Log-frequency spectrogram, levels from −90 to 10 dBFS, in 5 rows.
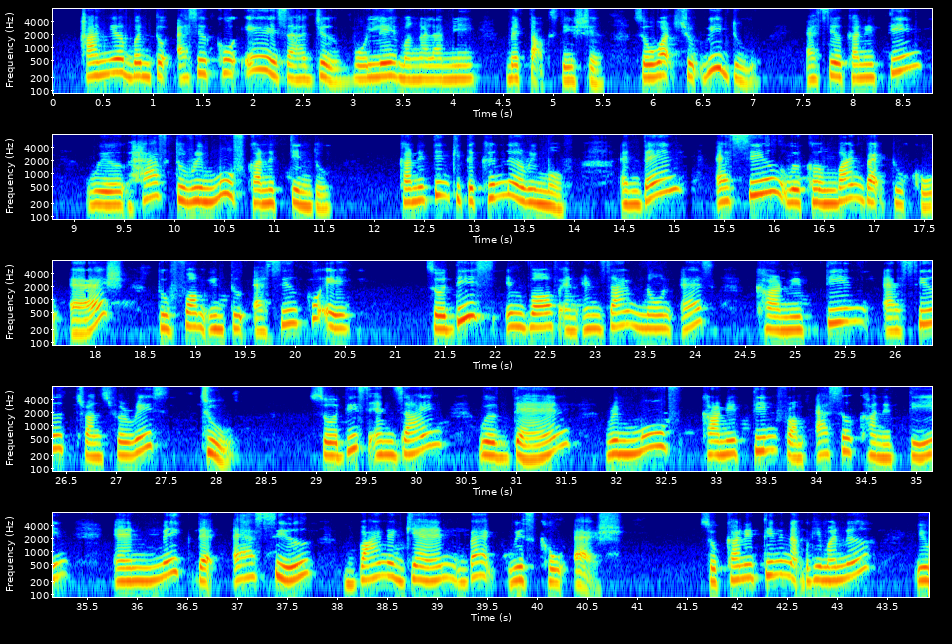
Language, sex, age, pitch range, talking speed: Malay, female, 40-59, 195-260 Hz, 95 wpm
